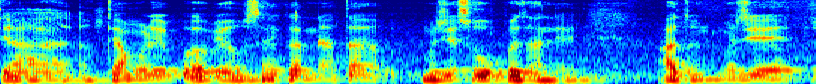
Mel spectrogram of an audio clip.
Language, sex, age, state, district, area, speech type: Marathi, male, 18-30, Maharashtra, Ratnagiri, rural, spontaneous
